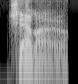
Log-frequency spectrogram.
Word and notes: cello: British English

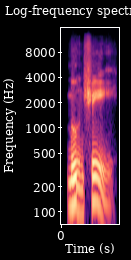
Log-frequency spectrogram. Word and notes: moonshee: American English

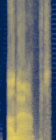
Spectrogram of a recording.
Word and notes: unapt: British English

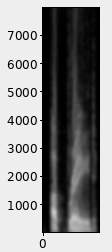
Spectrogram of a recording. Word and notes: upbraid: American English

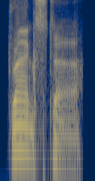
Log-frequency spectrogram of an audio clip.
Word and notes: dragster: British English

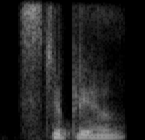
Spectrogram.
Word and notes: stipule: Indian

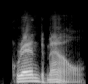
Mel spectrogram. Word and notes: grand mal: American English

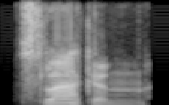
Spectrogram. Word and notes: slacken: British English

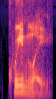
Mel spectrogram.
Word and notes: queenly: American English

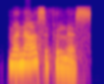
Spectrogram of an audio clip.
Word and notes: monocephalous: Indian

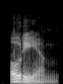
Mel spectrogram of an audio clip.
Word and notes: odium: American English

